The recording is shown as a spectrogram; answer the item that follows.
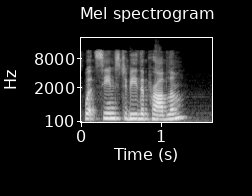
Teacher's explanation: Notice that the intonation falls at the end of the question.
